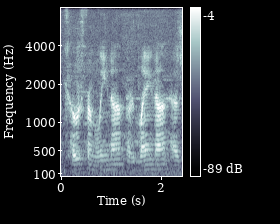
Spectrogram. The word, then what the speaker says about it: Lena: I was met with this GitHub repository with a folder in it called Code from Lena, or Lena as it's pronounced.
